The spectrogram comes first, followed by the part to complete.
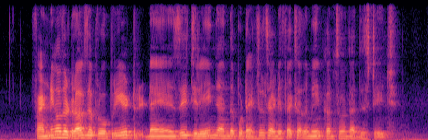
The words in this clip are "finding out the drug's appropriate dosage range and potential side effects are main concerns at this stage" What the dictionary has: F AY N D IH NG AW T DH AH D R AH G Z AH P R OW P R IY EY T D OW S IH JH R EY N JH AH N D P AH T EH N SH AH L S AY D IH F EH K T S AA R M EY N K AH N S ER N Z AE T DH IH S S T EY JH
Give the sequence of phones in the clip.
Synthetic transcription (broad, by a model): F AY N D IH NG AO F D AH D R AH G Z AH P R OW P R IY EY T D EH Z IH JH R EY N JH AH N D P AH T EH N SH AH L S AY D IH F EH K T S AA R M EY N K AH N S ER N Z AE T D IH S S T EY JH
